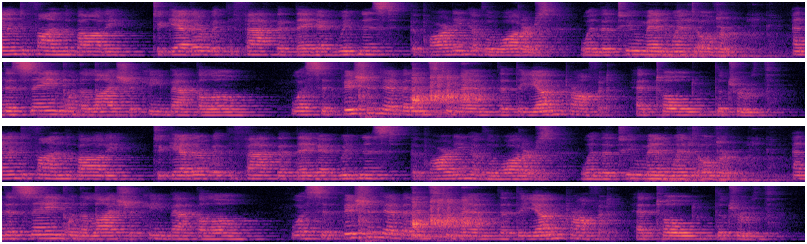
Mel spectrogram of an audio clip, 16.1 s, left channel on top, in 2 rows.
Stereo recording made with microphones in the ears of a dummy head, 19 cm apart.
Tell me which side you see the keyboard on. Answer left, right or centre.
centre.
